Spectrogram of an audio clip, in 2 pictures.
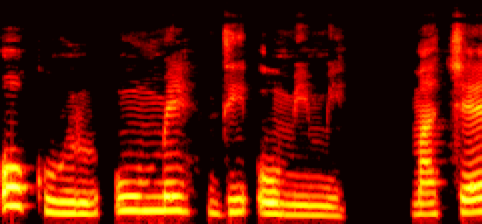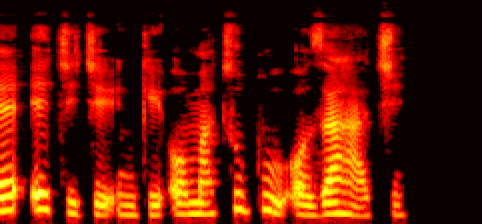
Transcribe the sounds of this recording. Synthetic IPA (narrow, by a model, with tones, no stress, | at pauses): o˦ku˨ɾu˨u˦me˦dɪ˨o˨mi˨mi˨ | ma˨t͡ʃeː˨˦e˦t͡ʃi˨t͡ʃe˨ŋ̩˨ke˨ʔɔ˦ma˦tu˦pu˦˨ʔɔ˨za˦ɦa˨t͡ʃi˦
